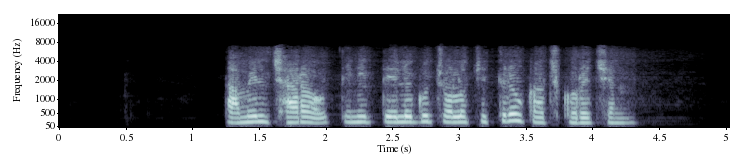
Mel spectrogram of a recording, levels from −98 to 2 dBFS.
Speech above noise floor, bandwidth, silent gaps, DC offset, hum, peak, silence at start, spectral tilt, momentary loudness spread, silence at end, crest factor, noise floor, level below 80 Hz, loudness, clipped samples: 70 dB; 7 kHz; none; under 0.1%; none; -4 dBFS; 1.25 s; -7 dB/octave; 8 LU; 0.7 s; 16 dB; -88 dBFS; -64 dBFS; -19 LUFS; under 0.1%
